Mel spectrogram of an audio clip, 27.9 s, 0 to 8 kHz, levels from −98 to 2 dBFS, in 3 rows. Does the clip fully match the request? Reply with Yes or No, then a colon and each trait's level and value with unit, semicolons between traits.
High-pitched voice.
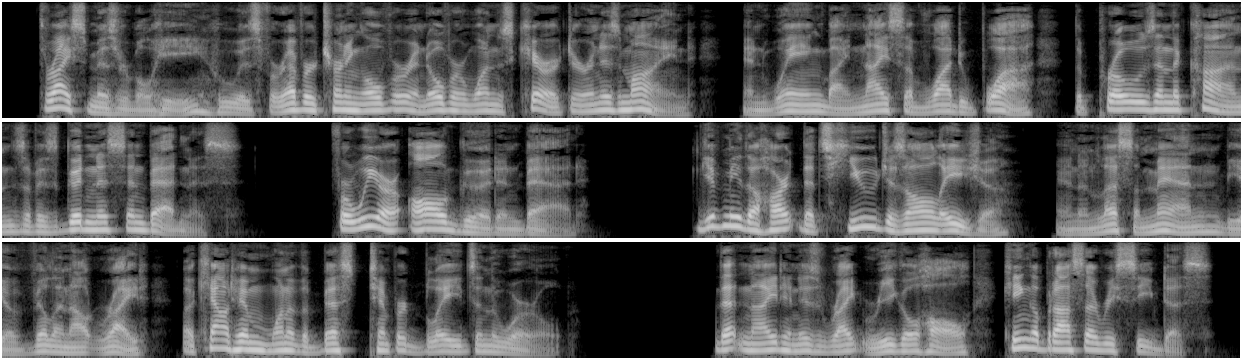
No: low, 120 Hz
